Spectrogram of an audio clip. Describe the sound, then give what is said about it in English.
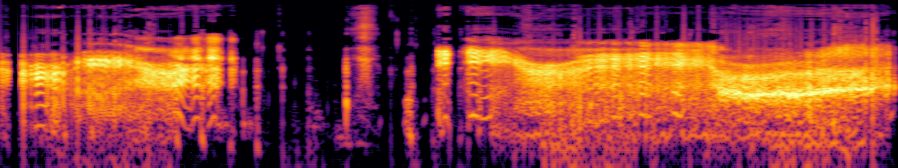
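A voice mimics the rumbling, gurgling noise of a stomach after eating cereal: a growling burst, a short pause with a few small sputters, then a longer, louder rumbling stretch, continuous. “It sounds like I'm farting in me.”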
